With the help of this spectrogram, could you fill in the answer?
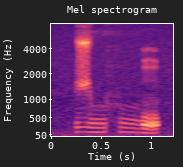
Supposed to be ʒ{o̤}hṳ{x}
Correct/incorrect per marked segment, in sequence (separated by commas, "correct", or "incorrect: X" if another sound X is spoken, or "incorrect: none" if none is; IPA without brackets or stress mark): incorrect: ṳ, incorrect: ŋ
